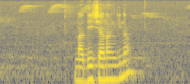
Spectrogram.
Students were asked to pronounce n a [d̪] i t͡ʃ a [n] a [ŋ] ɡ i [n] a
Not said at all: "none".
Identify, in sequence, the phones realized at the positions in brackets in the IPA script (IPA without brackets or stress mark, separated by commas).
d̪, n, ŋ, n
